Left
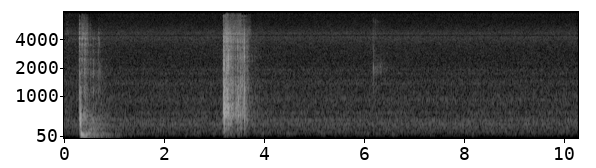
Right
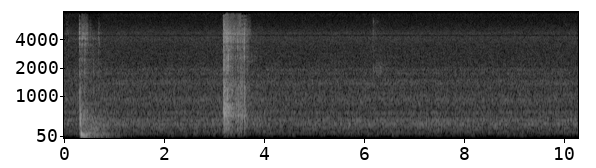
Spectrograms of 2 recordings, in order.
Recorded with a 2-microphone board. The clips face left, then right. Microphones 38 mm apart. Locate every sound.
0.3 s a gunshot: 30° left (ahead or behind), 1.7 m
3.2 s crushing: 30° left (ahead or behind), 0.5 m
6.2 s a finger snap: 30° left (ahead or behind), 6 m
